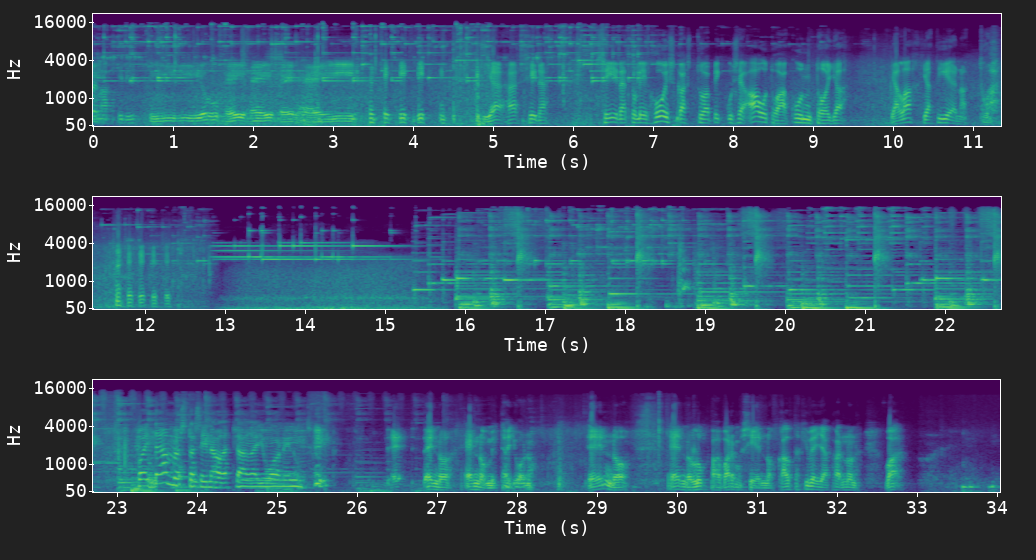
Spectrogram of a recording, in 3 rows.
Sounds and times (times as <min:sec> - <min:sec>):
Jingle, tinkle: 0:00.0 - 0:09.2, 0:11.4 - 0:27.2.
